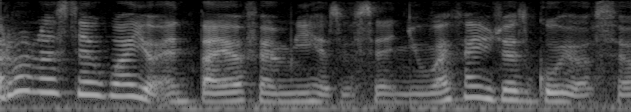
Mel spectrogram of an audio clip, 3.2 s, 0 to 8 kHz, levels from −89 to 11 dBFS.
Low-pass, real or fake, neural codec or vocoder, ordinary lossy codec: none; real; none; none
